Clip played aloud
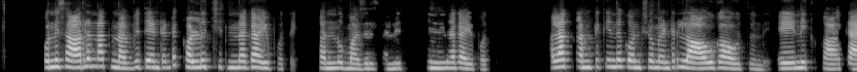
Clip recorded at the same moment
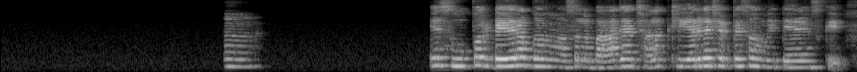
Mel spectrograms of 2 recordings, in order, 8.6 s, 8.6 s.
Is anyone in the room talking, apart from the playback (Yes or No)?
Yes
